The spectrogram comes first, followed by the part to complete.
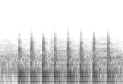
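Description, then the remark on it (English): Eight quick, evenly spaced knocks on a front door, loud, in a steady insistent rhythm with no voices, over a low background hum. “The door came alive under his hand.”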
